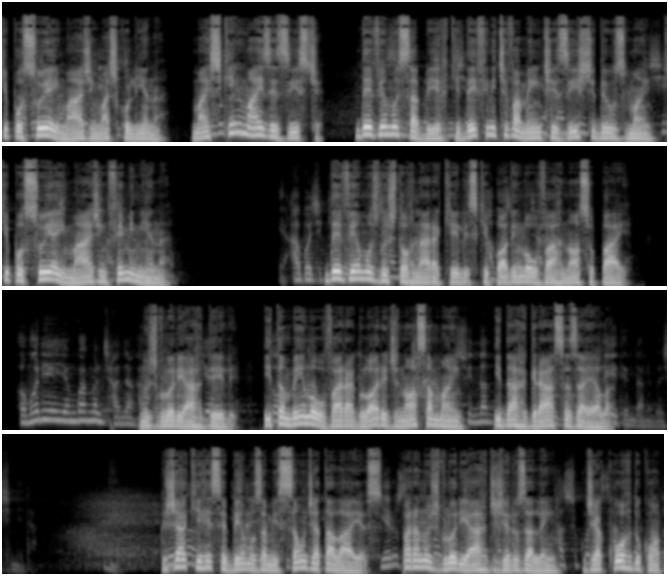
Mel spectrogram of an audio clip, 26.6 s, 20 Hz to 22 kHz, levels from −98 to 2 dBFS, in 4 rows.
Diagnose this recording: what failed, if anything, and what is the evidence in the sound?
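Nothing stood out on listening that would point to a failure at any stage of the chain.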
